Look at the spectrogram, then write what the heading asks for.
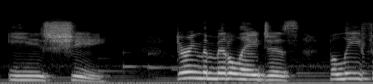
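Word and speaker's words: aos sí: in their own hidden realm the ioc is pronounced e She during the Middle Ages belief in supernatural beings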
